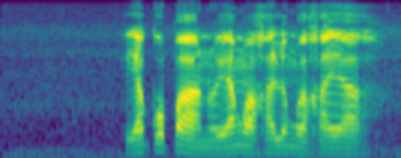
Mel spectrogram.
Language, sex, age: Tswana, male, 23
